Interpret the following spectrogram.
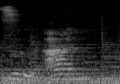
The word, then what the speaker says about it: Zian: Z-an. Z-an? Yes. So you don't pronounce the I at all? No, the Z-I sounds like Z.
